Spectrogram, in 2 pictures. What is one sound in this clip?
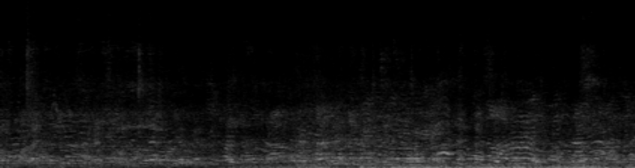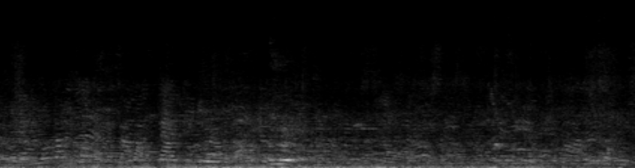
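Children shout and call out across an open field.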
